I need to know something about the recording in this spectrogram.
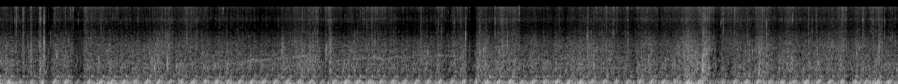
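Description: A small boat engine chugs steadily close by.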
